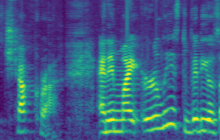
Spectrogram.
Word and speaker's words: chakra: They would just go nuts with it, So I decided to take the CH, but the softer A. So I'm kind of doing an Americanized version, but the actual pronunciation just from Sanskrit is chakra.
